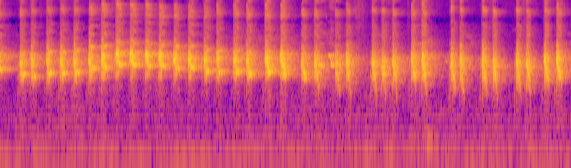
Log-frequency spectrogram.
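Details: A Yellow-vented Bulbul (trucukan) gives a fast, bubbling run of chattery mid-pitched notes, about three or four a second, over a faint low hum; the recording is offered as a training song to stimulate other birds.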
